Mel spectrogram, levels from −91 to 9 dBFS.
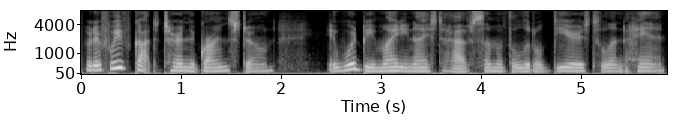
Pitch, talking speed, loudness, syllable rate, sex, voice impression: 170 Hz, 245 wpm, -18 LUFS, 5.5 syllables/s, female, very feminine, adult-like, slightly middle-aged, thin, slightly relaxed, slightly weak, slightly dark, soft, clear, fluent, slightly cute, intellectual, refreshing, slightly sincere, very calm, friendly, reassuring, unique, elegant, sweet, kind, slightly sharp, light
